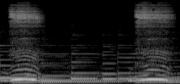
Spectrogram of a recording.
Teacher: він не простий звук бо складається із двох звуків звука д і звука з а промовляти його треба разом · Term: звук ДЗ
